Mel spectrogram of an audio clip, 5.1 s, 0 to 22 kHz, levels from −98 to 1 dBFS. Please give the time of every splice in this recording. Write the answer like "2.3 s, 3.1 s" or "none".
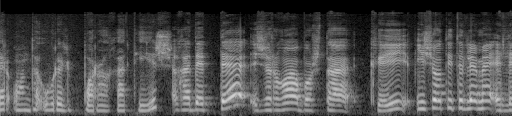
1.7 s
